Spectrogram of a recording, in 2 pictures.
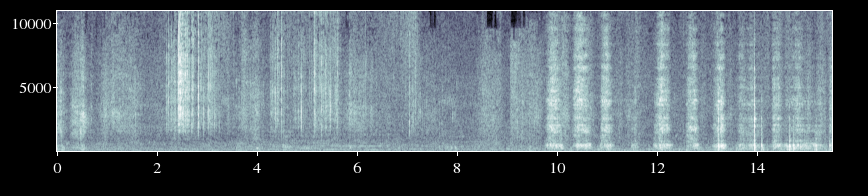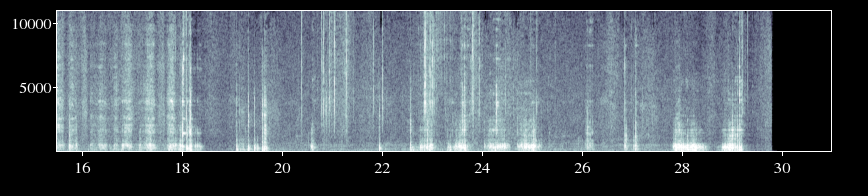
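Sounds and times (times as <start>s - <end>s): meat grinder crunching: 2.0s - 7.3s, 20.7s - 22.0s, 22.6s - 24.7s.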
